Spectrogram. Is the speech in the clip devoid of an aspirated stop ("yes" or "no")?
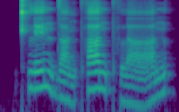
no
